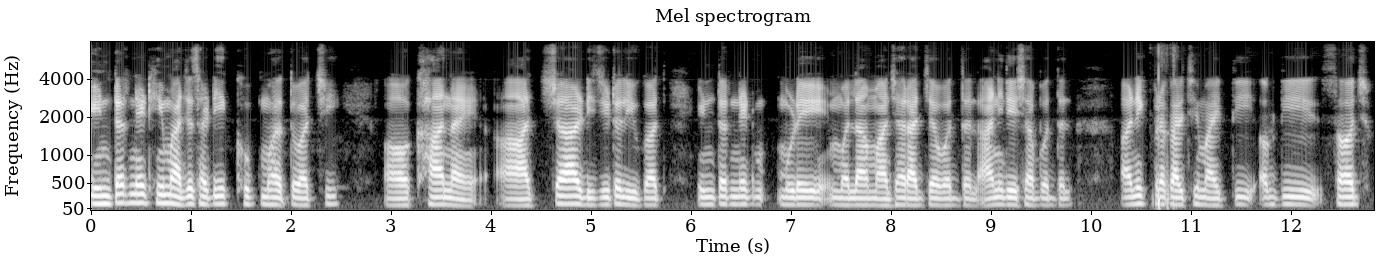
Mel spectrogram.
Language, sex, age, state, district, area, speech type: Marathi, male, 18-30, Maharashtra, Nagpur, rural, spontaneous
